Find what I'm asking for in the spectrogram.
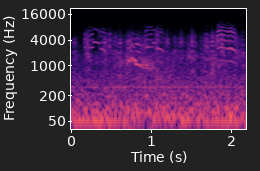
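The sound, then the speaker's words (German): A pet parrot gives a few harsh, honking calls, faint against a steady background hiss. No voices are heard. “Yes, Kay is a parrot. And Kay does what birds do.”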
